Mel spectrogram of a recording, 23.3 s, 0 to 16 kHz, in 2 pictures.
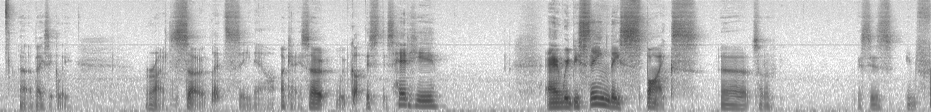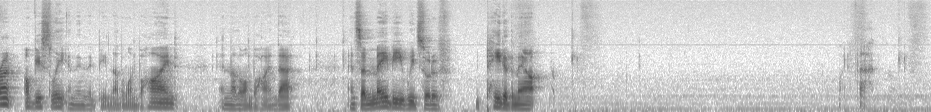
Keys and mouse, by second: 0.3 click, 0.8 click, 1.5 click, 3.8-5.0 drag, 5.1-6.3 drag, 8.5 click, 9.1 click, 9.4-11.6 drag, 12.0-13.2 drag, 13.3 click, 13.7 click, 14.4 click, 14.8 click, 15.6 click, 16.1 click, 17.7 click, 19.6-22.2 drag.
